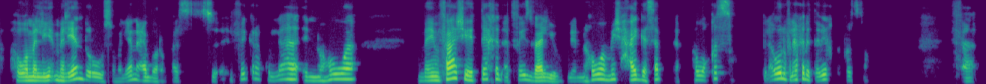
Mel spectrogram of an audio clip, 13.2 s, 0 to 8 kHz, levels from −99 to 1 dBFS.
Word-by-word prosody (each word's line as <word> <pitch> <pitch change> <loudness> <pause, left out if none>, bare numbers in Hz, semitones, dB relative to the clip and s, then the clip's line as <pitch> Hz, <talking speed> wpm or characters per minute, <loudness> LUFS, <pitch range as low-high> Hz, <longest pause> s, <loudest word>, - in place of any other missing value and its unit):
هو 135 0 +2
مليا 135 +1 +3
مليان 150 +7 +3
دروس 135 - -4
ومليان 125 +12 -7
عبَر، 125 -8 -3 0.2
بس 115 - -6 0.2
الفكرة 195 +2 -10
كلها 175 +6 0
إنه 130 -1 -6
هو 185 +5 +2 0.9
ما 135 +1 -6
ينفعش 185 +10 +6
يتاخد 175 +5 0
at - - -10
phase 165 -2 -5
value 120 -6 +3
لأن 120 +1 -14
هو 180 +2 +3
مش 175 +3 -2
حاجة 160 -1 +2
ثابتة، 180 +6 -3 0.4
هو 155 0 -2
قصّة، 205 +6 -6 0.4
في - - -21
الأوّل 200 +3 +4
وفي 190 - -7
الآخر 165 +2 0
التاريخ 160 +3 -2 0.2
قصّة. - - -18 1.1
ف - - -11
155 Hz, 140 wpm, -24 LUFS, 130-180 Hz, 1.1 s, ينفعش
